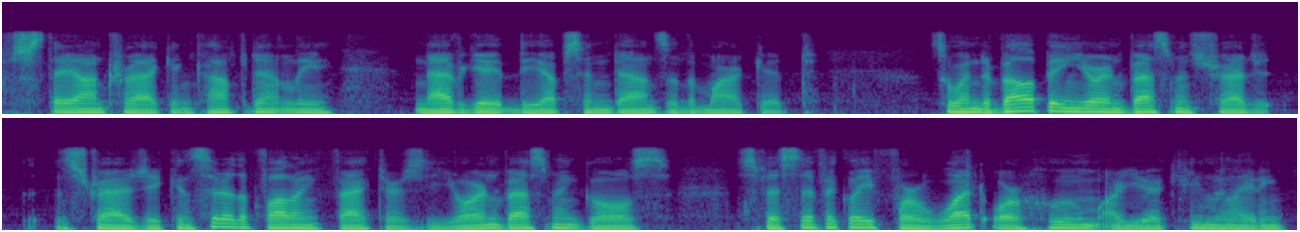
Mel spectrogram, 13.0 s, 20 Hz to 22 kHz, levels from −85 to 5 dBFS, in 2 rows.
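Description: Right after "for what or whom", from 12.01 to 12.93 s, there's an AMR rate drop from 23.85 to 6.6 kbit/s, so the speech turns rough and raspy without losing its band.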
